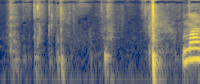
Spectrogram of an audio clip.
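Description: A book being handled and turned in the hands: a few light clicks and short rustles of the cover, with a sharper click about one and a half seconds in.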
